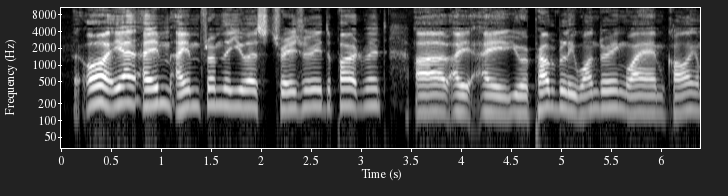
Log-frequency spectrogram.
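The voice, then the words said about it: Put-on accent imitating a caller. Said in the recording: “You do a great accent.”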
